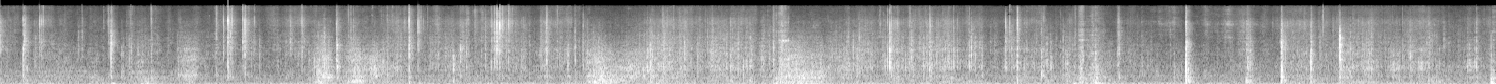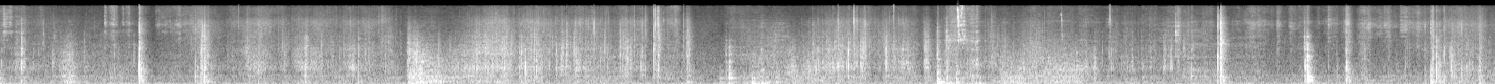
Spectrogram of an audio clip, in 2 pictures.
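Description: Hands crushing and crumbling chunks of dyed gym chalk: a steady run of dry crunching and crackling, dotted with sharp cracks as pieces break.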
